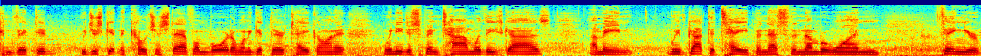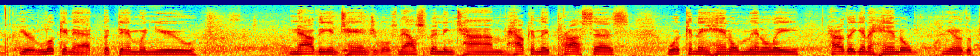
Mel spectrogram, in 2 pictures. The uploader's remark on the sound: Live From the NFL Combine!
